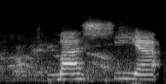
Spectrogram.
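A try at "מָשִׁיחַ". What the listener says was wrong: Yeah.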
